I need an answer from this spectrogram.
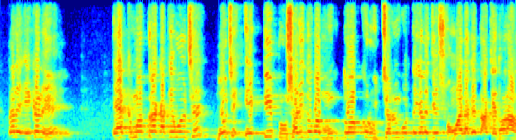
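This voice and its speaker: A male teacher giving an online lecture, explaining slowly and repeating examples. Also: very high-pitched, reverberant, poor audio.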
